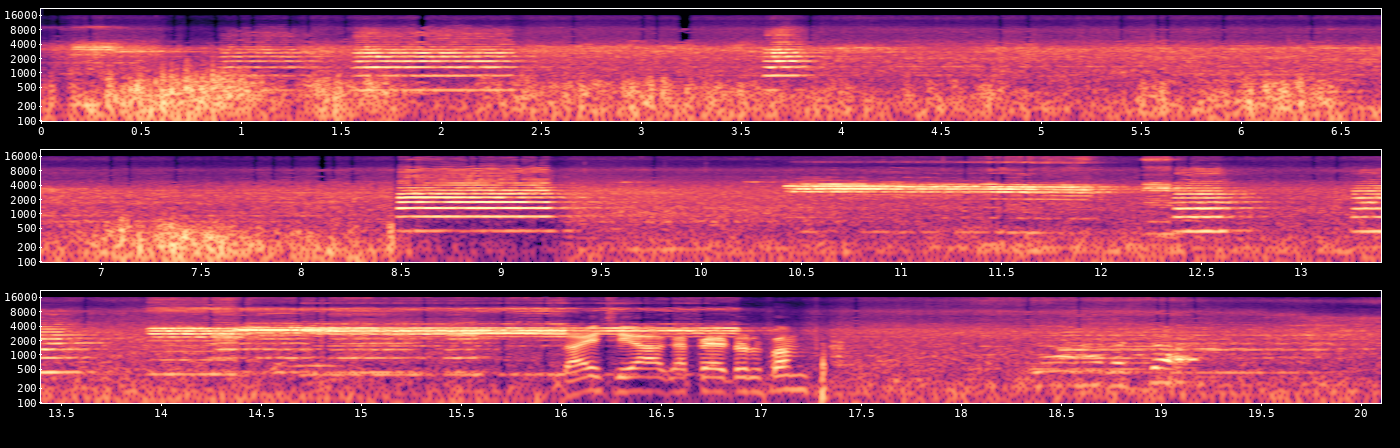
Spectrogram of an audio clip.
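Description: Vehicle horns honk repeatedly nearby.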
